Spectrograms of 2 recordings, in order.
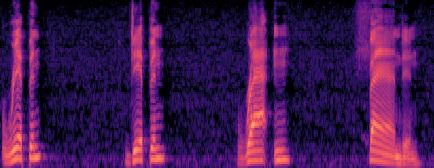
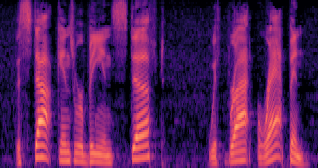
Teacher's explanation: ING endings in Texas almost all the time, especially in colloquial speech, you can drop the G part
